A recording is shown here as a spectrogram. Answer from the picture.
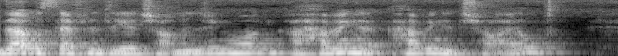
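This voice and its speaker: Amid audible room echo, a man talks at a very fast pace with ordinary pitch variation. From northern Germany, near Hanover. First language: German. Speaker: gaming and history YouTuber. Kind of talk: Q&A monologue. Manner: halting, many fillers.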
